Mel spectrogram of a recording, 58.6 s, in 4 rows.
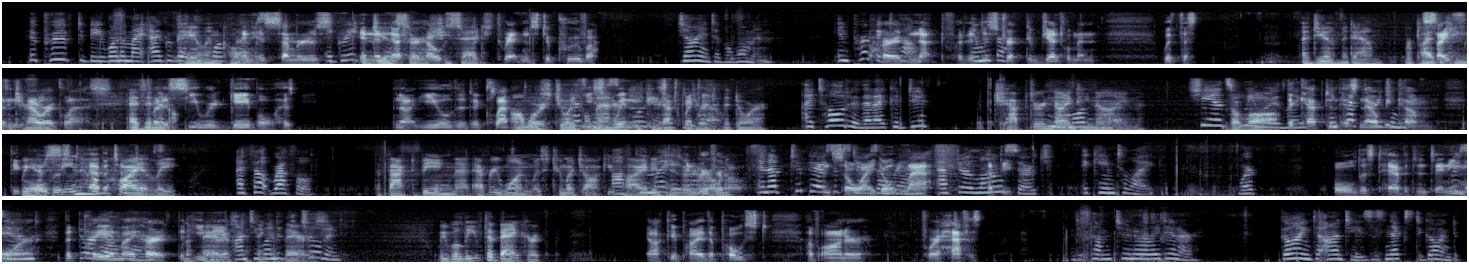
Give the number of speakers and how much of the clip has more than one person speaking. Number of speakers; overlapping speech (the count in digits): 3, about 38%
